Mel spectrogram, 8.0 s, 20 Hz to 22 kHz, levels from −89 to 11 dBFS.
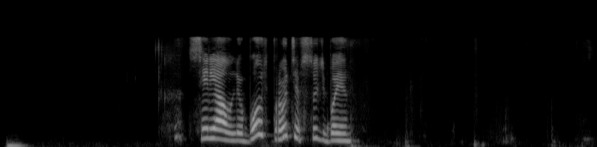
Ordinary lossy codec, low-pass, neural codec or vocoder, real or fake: none; none; codec, 16 kHz, 2 kbps, X-Codec, HuBERT features, trained on general audio; fake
